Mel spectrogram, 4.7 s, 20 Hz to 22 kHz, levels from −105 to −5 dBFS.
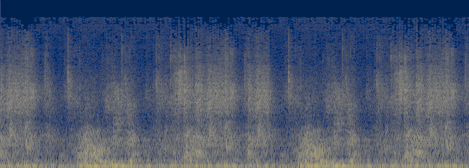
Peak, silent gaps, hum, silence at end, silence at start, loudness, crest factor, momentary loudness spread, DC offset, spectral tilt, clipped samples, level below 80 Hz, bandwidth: -24 dBFS; none; none; 0 s; 0 s; -43 LUFS; 18 dB; 6 LU; 0.3%; -4 dB/octave; under 0.1%; -46 dBFS; 15.5 kHz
